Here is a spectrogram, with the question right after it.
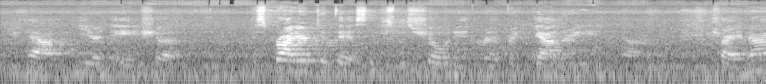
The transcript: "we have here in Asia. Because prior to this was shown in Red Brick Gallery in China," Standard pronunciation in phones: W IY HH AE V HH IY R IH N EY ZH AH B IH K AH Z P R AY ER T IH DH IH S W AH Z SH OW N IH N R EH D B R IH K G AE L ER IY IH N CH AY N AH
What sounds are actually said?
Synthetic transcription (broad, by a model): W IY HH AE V HH IY R IH N EY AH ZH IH AH S P R AY ER T IH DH IH S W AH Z SH OW N IH N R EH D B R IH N G AE L ER IY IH N CH AY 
